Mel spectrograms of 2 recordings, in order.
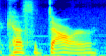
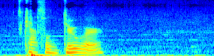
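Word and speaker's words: Castle Dour: Imperial Quests for the Civil War I was pronouncing a castle dower apparently it's Castle Dewer wow the more you know I still can't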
